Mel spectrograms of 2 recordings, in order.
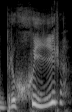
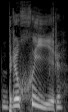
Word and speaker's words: broschyr: the sh, and then you have the worst vowel in the world, I. But there's also the O in there as well, which I never know how to pronounce too.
